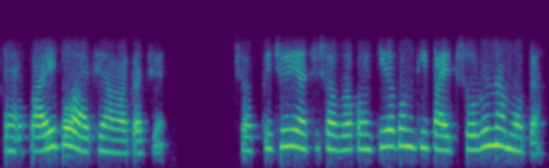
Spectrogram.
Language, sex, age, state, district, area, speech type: Bengali, female, 45-60, West Bengal, Hooghly, rural, conversation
